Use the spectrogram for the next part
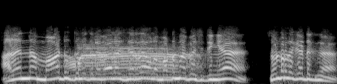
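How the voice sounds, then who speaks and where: A man's voice: very high-pitched, very fast, breathy edge, dry recording. A man playing a talkative, cheeky hired laborer in a film comedy. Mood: mock-solemn. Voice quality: chatty, mock-solemn. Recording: dull lo-fi film soundtrack with music.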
